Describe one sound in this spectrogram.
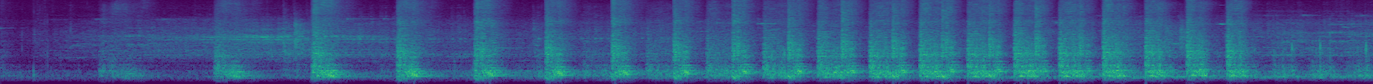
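A steam locomotive chuffs in a steady, quickening rhythm.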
